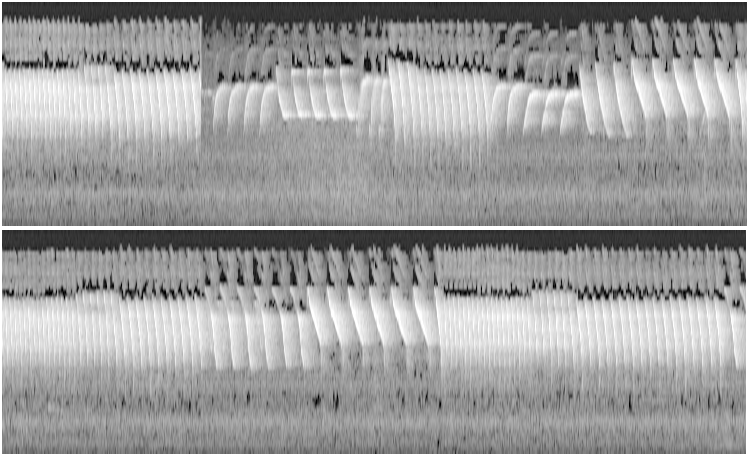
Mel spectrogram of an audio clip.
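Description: Domestic canary singing fast, tight trills: long runs of rapid repeated notes, each run at a different pitch from the last. About four seconds in, the song drops to softer, lower phrases for several seconds, then the loud rapid trills return.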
